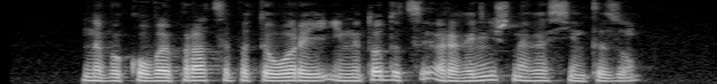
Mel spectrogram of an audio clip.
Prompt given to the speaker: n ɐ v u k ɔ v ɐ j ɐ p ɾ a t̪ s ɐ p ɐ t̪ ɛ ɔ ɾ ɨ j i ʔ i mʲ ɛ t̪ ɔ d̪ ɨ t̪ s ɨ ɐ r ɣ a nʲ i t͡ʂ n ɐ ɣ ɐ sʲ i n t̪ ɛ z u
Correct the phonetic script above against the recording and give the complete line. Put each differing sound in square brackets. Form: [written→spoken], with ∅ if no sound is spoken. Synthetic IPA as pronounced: n ɐ v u k ɔ v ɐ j ɐ p ɾ a t̪ s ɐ p ɐ t̪ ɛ ɔ ɾ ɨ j i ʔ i mʲ ɛ t̪ ɔ d̪ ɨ t̪ s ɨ ɐ r ɣ a nʲ i t͡ʂ n ɐ ɣ ɐ sʲ i n t̪ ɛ z u

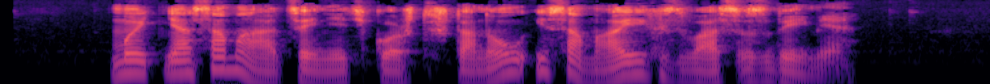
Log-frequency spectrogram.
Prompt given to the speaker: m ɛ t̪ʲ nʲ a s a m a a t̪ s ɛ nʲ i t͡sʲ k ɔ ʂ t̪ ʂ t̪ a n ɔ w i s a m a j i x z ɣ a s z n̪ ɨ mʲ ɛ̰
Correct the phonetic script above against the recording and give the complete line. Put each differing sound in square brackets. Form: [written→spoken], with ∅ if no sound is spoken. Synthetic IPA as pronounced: m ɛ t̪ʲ nʲ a s a m a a t̪ s ɛ nʲ i t͡sʲ k ɔ ʂ t̪ ʂ t̪ a n ɔ w i s a m a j i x z [ɣ→v] a s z [n̪→d̪] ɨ mʲ ɛ̰

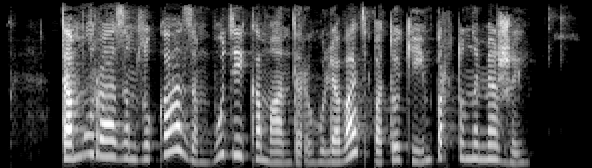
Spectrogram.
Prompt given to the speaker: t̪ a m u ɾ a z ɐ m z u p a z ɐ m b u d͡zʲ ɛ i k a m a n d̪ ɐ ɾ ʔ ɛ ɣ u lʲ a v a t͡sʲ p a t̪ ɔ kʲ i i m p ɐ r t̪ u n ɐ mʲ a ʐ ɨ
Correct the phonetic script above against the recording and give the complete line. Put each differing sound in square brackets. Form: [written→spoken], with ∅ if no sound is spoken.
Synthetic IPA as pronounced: t̪ a m u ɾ a z ɐ m z u [p→k] a z ɐ m b u d͡zʲ ɛ i k a m a n d̪ ɐ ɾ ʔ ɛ ɣ u lʲ a v a t͡sʲ p a t̪ ɔ kʲ i i m p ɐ r t̪ u n ɐ mʲ a ʐ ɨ

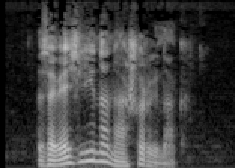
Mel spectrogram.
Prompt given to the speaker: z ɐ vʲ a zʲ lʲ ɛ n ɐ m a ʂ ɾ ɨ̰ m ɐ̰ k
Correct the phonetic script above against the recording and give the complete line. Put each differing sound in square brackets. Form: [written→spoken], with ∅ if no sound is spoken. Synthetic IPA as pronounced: z ɐ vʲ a zʲ lʲ [ɛ→i] n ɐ [m→n] a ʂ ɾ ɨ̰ [m→n] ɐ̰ k

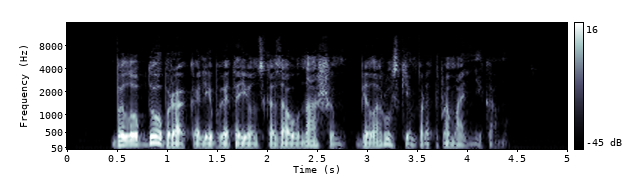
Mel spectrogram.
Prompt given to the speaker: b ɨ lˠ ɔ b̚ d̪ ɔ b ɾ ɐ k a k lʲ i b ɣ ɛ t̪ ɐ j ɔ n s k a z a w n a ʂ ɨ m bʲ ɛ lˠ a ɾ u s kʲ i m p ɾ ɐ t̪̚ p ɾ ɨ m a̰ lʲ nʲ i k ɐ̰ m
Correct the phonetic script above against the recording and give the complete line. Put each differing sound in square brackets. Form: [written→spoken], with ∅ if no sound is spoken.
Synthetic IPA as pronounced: b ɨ lˠ ɔ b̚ d̪ ɔ b ɾ ɐ k a [k→∅] lʲ i b ɣ ɛ t̪ ɐ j ɔ n s k a z a w n a ʂ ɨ m bʲ ɛ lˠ a ɾ u s kʲ i m p ɾ ɐ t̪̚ p ɾ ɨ m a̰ lʲ nʲ i k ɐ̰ m

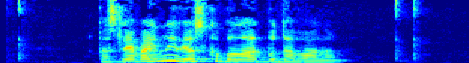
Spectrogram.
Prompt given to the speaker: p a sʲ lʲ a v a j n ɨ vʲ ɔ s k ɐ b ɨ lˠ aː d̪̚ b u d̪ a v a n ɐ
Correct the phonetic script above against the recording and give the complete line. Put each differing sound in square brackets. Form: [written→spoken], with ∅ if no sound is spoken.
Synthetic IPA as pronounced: p a sʲ lʲ a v a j n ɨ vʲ ɔ s k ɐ b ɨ lˠ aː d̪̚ b u d̪ a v a n ɐ

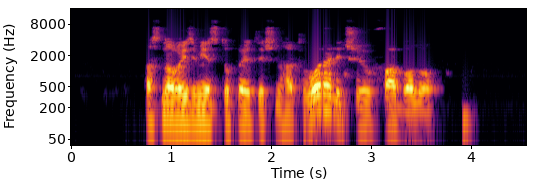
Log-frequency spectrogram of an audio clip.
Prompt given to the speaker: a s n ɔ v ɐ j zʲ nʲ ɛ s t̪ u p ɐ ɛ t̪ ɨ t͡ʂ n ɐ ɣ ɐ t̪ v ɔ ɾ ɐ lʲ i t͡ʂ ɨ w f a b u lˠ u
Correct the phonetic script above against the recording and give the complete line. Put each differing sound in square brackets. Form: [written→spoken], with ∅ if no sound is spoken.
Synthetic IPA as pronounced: a s n ɔ v ɐ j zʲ [nʲ→mʲ] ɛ s t̪ u p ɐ ɛ t̪ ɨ t͡ʂ n ɐ ɣ ɐ t̪ v ɔ ɾ ɐ lʲ i t͡ʂ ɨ w f a b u lˠ u

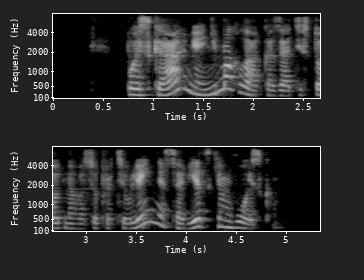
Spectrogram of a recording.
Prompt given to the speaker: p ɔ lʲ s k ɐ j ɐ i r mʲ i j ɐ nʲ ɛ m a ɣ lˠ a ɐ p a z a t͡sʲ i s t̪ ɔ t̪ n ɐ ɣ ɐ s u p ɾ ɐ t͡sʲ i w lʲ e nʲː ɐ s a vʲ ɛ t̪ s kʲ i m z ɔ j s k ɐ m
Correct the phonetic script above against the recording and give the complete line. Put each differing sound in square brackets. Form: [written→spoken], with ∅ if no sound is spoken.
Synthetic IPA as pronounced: p ɔ lʲ s k ɐ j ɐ [i→a] r mʲ i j ɐ nʲ ɛ m a ɣ lˠ a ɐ [p→k] a z a t͡sʲ i s t̪ ɔ t̪ n ɐ ɣ ɐ s u p ɾ ɐ t͡sʲ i w lʲ e nʲː ɐ s a vʲ ɛ t̪ s kʲ i m [z→v] ɔ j s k ɐ m

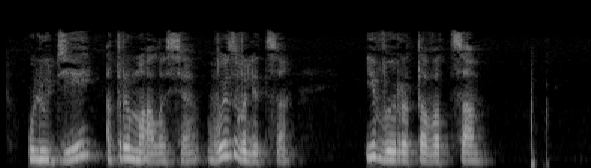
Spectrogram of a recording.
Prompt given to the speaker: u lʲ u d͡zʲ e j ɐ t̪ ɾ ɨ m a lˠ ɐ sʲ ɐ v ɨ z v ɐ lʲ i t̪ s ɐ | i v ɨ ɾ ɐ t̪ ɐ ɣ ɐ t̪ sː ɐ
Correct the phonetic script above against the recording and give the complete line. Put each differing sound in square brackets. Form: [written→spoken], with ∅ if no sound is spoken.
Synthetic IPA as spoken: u lʲ u d͡zʲ e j ɐ t̪ ɾ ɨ m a lˠ ɐ sʲ ɐ v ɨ z v ɐ lʲ i t̪ [s→sː] ɐ | i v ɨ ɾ ɐ t̪ ɐ [ɣ→v] ɐ t̪ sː ɐ

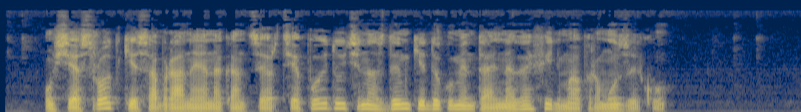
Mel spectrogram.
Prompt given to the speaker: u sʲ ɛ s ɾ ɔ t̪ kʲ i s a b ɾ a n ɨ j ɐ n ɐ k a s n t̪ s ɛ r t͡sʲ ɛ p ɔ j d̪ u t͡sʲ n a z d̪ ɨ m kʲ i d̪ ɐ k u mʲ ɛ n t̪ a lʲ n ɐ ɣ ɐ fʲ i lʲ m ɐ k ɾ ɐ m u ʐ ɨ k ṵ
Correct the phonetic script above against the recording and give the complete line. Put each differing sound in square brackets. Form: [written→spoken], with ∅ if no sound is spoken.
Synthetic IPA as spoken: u sʲ ɛ s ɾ ɔ t̪ kʲ i s a b ɾ a n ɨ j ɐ n ɐ k a [s→∅] n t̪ s ɛ r t͡sʲ ɛ p ɔ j d̪ u t͡sʲ n [a→ɐ] z d̪ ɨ m kʲ i d̪ ɐ k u mʲ ɛ n t̪ a lʲ n ɐ ɣ ɐ fʲ i lʲ m ɐ [k→p] ɾ ɐ m u [ʐ→z] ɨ k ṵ

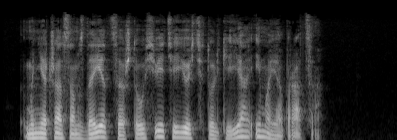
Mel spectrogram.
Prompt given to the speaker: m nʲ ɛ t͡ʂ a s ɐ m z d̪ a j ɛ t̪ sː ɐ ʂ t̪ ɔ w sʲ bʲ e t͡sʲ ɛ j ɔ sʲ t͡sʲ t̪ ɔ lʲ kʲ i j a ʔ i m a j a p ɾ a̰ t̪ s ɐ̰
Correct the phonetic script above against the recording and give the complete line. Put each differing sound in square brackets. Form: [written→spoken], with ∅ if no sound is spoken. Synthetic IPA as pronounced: m nʲ ɛ t͡ʂ a s ɐ m z d̪ a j ɛ t̪ sː ɐ ʂ t̪ ɔ w sʲ [bʲ→vʲ] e t͡sʲ ɛ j ɔ sʲ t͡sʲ t̪ ɔ lʲ kʲ i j a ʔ i m a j a p ɾ a̰ t̪ s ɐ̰

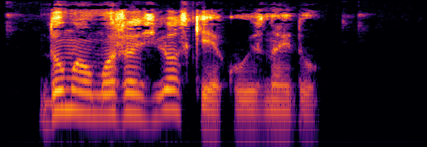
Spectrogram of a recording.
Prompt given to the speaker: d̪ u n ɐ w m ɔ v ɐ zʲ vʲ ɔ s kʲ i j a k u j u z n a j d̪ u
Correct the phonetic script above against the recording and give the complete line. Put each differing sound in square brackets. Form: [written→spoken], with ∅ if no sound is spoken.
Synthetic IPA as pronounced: d̪ u [n→m] ɐ w m ɔ [v→ʐ] ɐ zʲ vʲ ɔ s kʲ i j a k u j u z n a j d̪ u

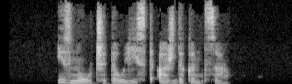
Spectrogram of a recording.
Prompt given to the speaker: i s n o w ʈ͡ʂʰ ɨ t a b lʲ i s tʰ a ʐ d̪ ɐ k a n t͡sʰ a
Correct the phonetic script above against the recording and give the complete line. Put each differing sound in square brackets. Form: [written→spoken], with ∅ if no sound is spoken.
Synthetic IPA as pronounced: i [s→z] n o w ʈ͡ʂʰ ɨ t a [b→w] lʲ i s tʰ a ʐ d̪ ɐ k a n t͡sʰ a

